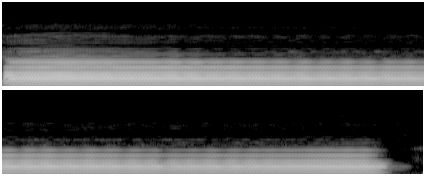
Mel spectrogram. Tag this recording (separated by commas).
Music, Musical instrument, Wind instrument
